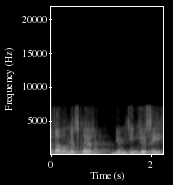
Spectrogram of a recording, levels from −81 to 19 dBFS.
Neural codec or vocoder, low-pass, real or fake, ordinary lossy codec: codec, 16 kHz, 1 kbps, FreqCodec, smaller model; 7.2 kHz; fake; none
